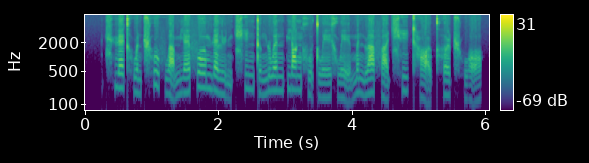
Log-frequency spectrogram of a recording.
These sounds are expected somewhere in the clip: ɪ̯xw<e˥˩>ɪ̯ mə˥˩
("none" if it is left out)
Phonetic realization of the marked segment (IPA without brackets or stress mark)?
ḛ˨˩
